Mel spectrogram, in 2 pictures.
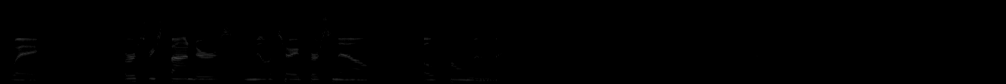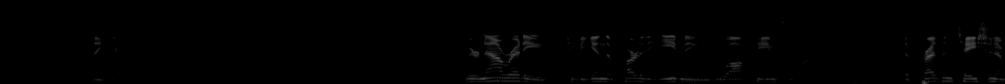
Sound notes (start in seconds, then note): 6.8 pause……a moment of silence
